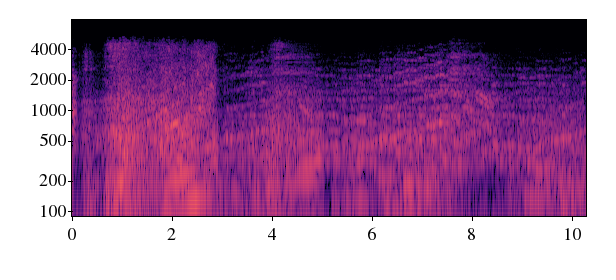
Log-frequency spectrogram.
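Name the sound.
car engine accelerating away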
